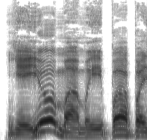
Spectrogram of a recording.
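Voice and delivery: ordinary delivery

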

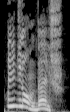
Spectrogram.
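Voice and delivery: put-on high firm little girl; pulling a child along; bossy child. A narrator's reading. Girl drags Ruthie along. (властный детский голос)

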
